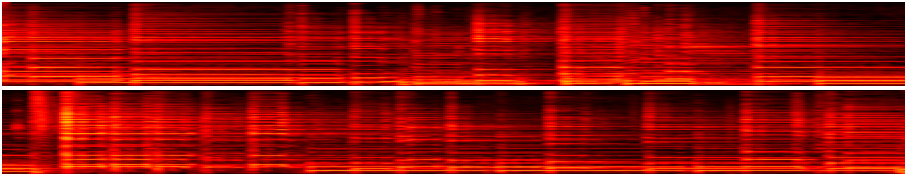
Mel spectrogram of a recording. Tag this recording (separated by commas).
Musical instrument, playing electric guitar, Music, Plucked string instrument, Guitar, Electric guitar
